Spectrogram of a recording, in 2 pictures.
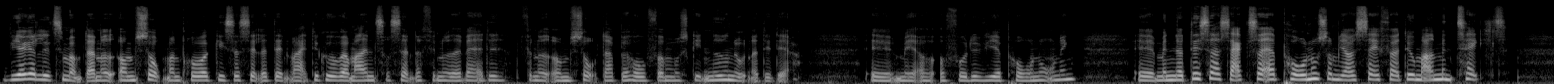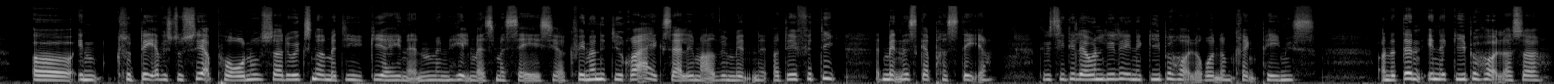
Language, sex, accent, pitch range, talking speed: Danish, female, native, 195-235 Hz, 235 wpm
